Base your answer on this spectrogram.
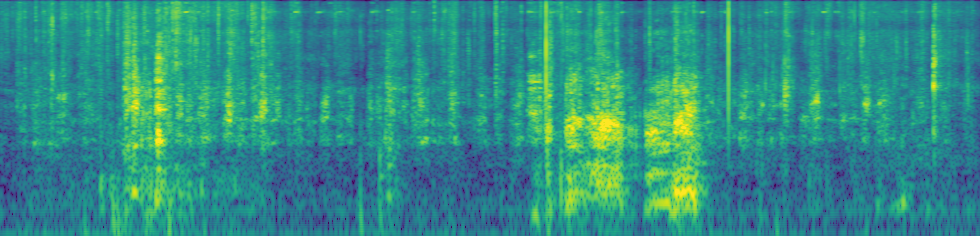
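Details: Exercise time for three Korean native Jindo dogs, Sundol, Baekho and Ttoksuni: quick, breathy panting with a few brief louder huffs, irregular in rhythm, over faint outdoor ambience.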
